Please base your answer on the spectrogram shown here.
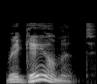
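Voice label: "regalement", British English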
